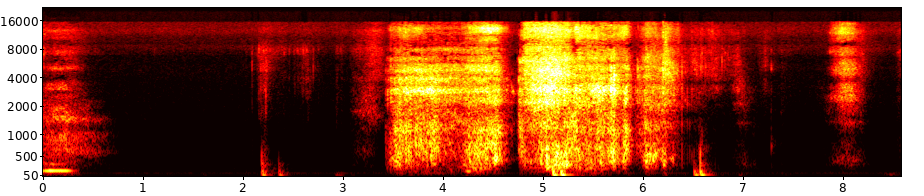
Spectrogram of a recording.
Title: Super messy sneeze plus blow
